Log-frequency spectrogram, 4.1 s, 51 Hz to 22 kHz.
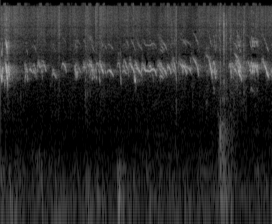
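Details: Chorus of 15-day-old free-range chicks in Kitahiroshima, Hiroshima Prefecture, Japan, feathers coming in; dense continuous high peeps overlapping, with a short knock near the end.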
